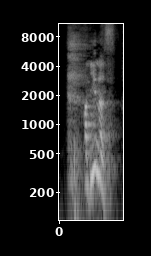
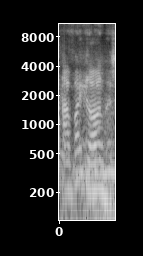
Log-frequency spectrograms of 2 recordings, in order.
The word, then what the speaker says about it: Havaianas: Ela falou Havina, Rivana, tudo, menos Havaiana.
